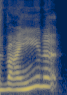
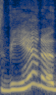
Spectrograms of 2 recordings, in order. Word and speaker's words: Vienna: So now now we got three ways to pronounce it, right? Vini. Vena. Well, there's Vina. Vyena. There's Vienna the right way.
